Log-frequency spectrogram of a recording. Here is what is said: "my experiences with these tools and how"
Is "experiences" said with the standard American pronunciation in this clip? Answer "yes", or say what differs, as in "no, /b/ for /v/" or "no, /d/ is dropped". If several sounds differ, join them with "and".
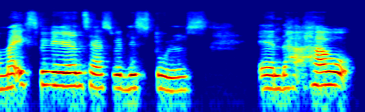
no, /s/ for /z/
